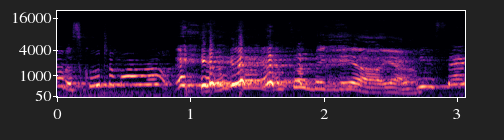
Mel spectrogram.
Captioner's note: laughing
